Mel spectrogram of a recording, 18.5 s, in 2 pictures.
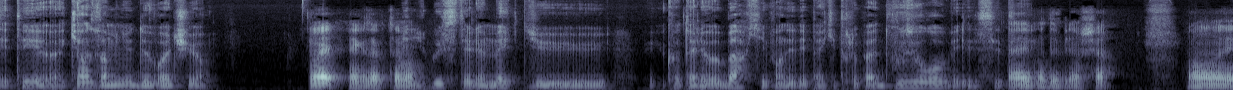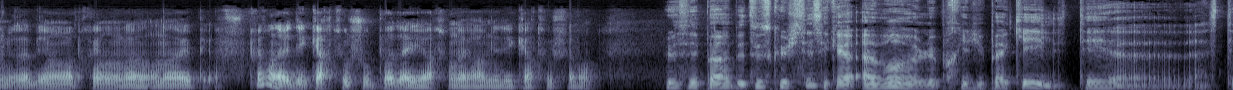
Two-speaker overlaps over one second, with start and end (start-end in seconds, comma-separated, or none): none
